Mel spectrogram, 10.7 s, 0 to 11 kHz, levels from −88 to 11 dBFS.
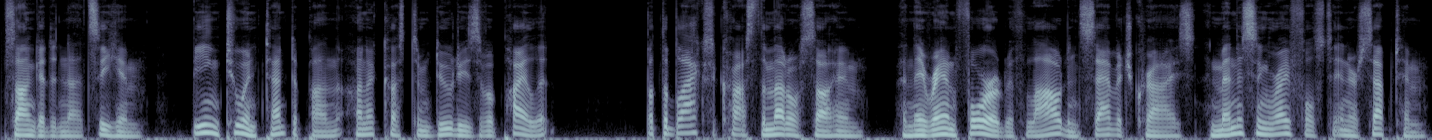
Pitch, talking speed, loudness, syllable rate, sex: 120 Hz, 210 wpm, -20 LUFS, 6.4 syllables/s, male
